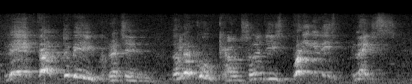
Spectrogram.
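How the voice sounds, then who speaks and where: A man's voice: very high voice, huge pitch swings, moderate pace, fairly bright tone, exaggerated voice. A man playing a dim, imperious British titled lady with a haughty, exclamatory manner in a comic radio play. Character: titled upper-class woman, dim, imperious, breezily callous amateur sleuth. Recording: distant mic, roomy echo, faint hiss.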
